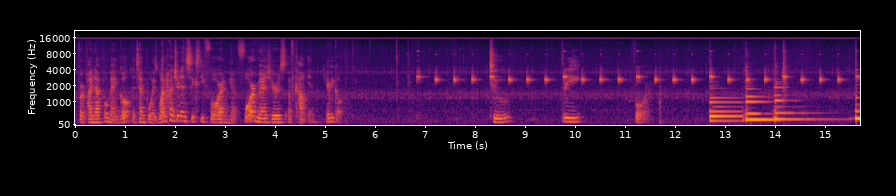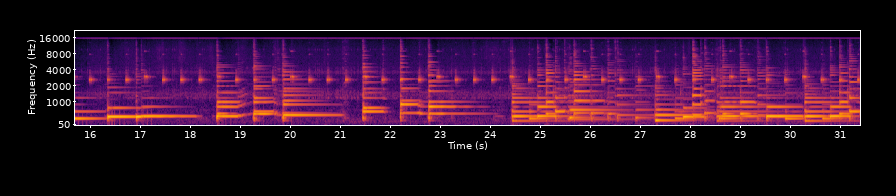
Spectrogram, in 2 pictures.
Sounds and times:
Speech: 0:00.1 - 0:05.4, 0:08.3 - 0:08.8, 0:09.8 - 0:10.2, 0:11.2 - 0:11.6
Guitar: 0:12.7 - 0:31.4
Ukulele: 0:12.7 - 0:31.4.

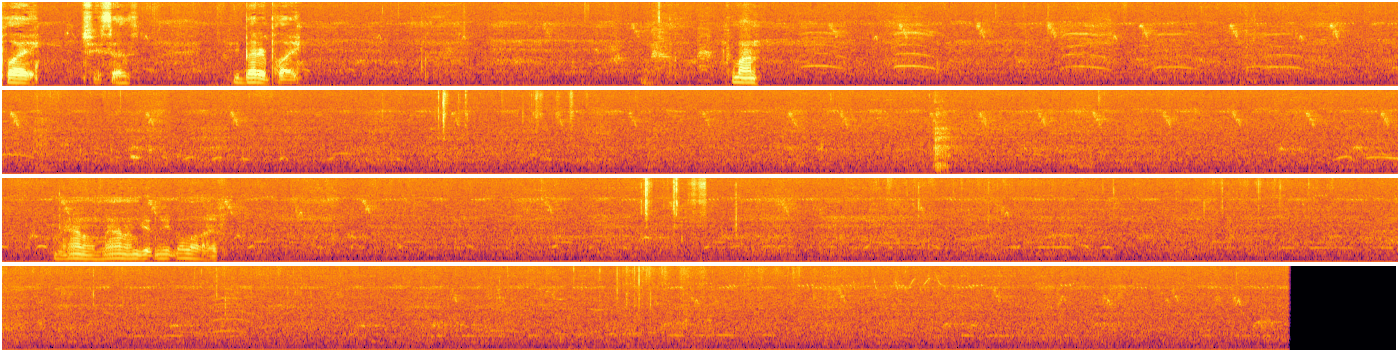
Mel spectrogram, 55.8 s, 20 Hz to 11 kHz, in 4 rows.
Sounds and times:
Speech: 0:00.0 - 0:01.4, 0:02.3 - 0:03.0, 0:07.2 - 0:07.6, 0:28.4 - 0:30.2
Domestic animals, pets: 0:08.0 - 0:09.4, 0:10.2 - 0:13.1, 0:43.3 - 0:44.4.

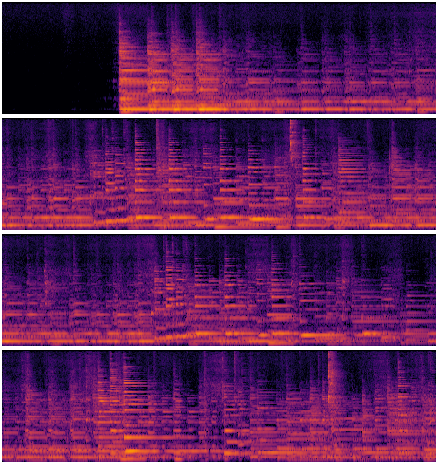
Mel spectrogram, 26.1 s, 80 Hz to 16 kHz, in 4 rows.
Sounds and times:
Acoustic guitar: 0:00.0 - 0:26.0.

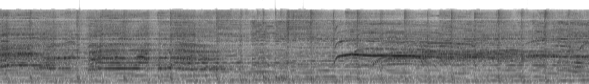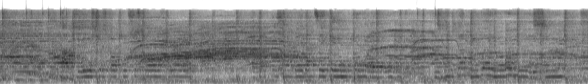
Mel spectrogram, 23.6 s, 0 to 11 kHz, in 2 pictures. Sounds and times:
Male singing: 0:00.0 - 0:04.8, 0:12.8 - 0:16.0, 0:16.7 - 0:23.5
Music: 0:00.0 - 0:23.5.

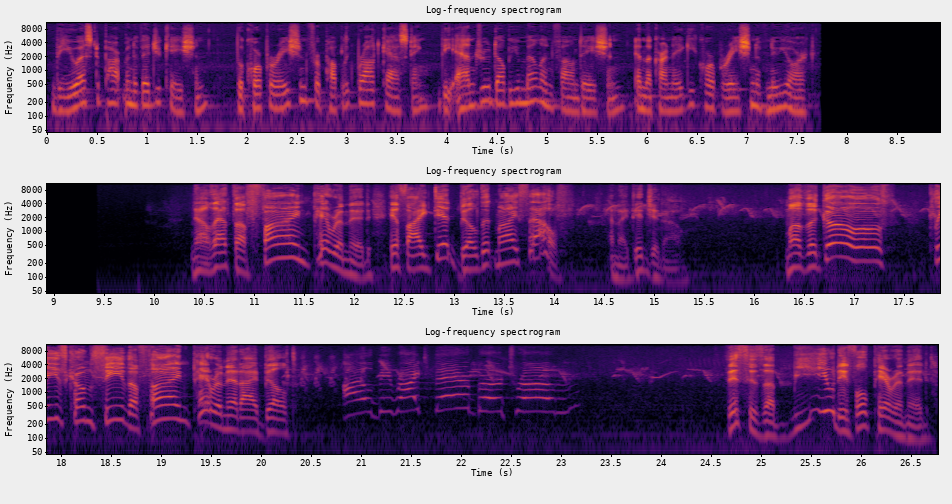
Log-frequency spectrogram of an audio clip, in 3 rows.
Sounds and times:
Speech: 0:00.1 - 0:07.8, 0:10.4 - 0:15.4, 0:16.4 - 0:23.2, 0:24.7 - 0:26.7.

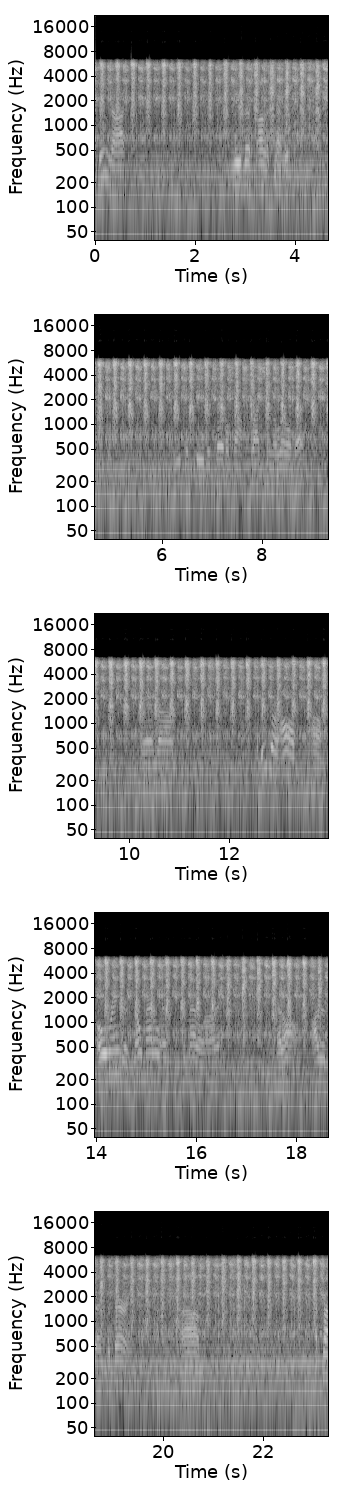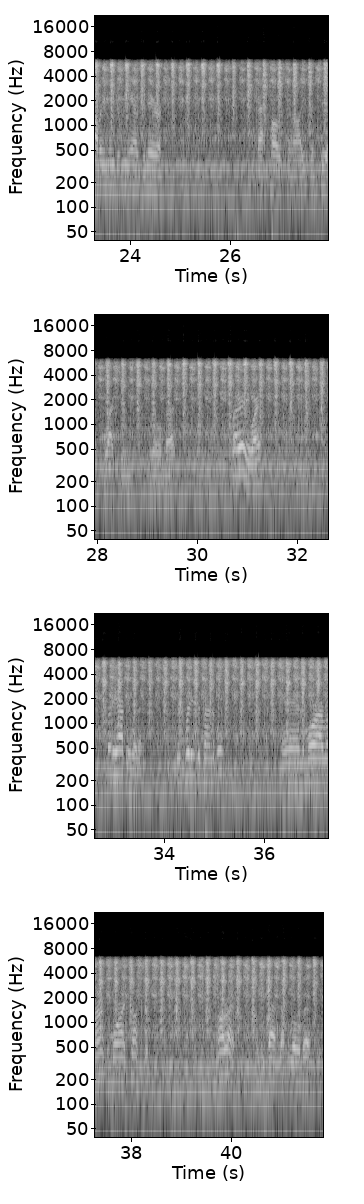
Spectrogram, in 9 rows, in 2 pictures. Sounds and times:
Speech: 0:00.0 - 0:00.6, 0:02.7 - 0:04.0, 0:06.2 - 0:08.9, 0:10.2 - 0:11.0, 0:12.5 - 0:16.5, 0:17.6 - 0:19.4, 0:20.4 - 0:20.8, 0:23.0 - 0:24.6, 0:26.5 - 0:29.6, 0:30.6 - 0:31.4, 0:32.8 - 0:33.6, 0:34.2 - 0:35.2, 0:36.3 - 0:38.3, 0:39.7 - 0:41.7
Engine: 0:00.0 - 0:41.8.

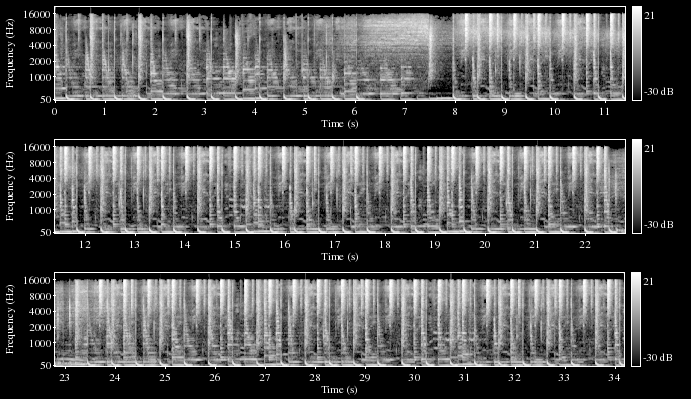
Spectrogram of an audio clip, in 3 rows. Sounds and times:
Music: 0:00.0 - 0:34.1.

